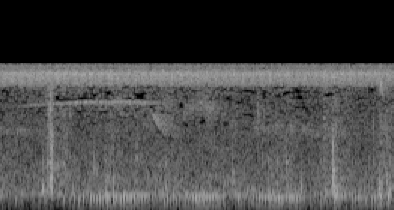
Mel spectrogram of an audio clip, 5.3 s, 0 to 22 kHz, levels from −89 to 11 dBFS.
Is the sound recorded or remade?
recorded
